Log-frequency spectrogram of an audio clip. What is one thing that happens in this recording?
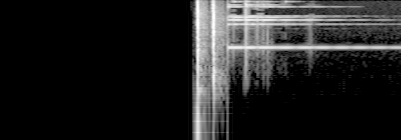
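A mouse click sounds.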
